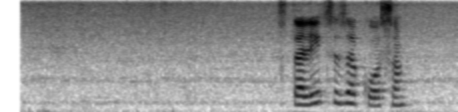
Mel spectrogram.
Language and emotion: Russian, neutral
